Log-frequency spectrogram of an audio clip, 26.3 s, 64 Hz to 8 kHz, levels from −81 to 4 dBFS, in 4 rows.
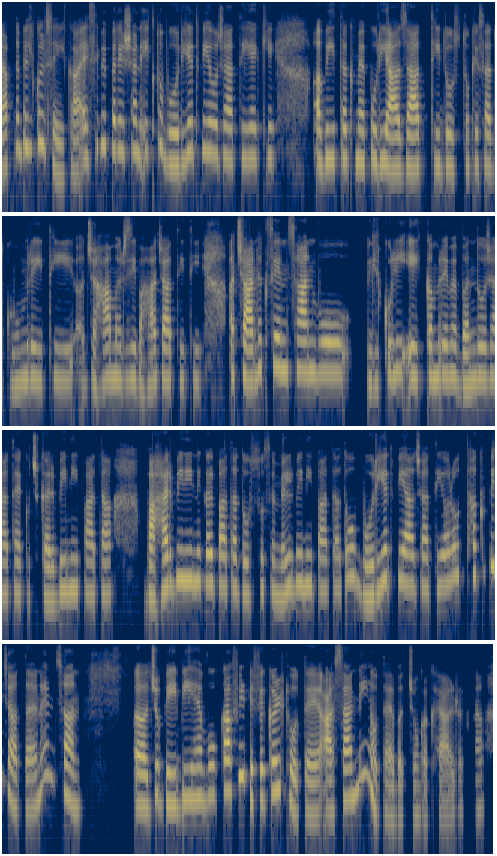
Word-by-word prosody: आपने 190 +10 0
बिल्कुल 290 +2 -1
सही 170 - -5
कहा। 165 +1 +1
ऐसी 230 +6 -2
भी 300 - -1
परेशान 265 -3 0
एक 250 +1 -6
तो 300 - 0
बोरियत 205 +4 -1
भी 265 - -1
हो 250 -1 +1
जाती 220 -1 -2
है 225 - -2
कि 225 +1 -9 0.6
अभी 215 +1 +3
तक 215 - 0
मैं 205 -1 +2
पूरी 210 -1 -1
आज़ाद 180 0 +4
थी, 195 - -3
दोस्तों 190 +1 -6
के 195 - -6
साथ 190 -1 0
घूम 175 +3 -8
रही 195 -2 -3 0.2
थी, 185 -1 -7
अ, - - -11
जहाँ 185 +1 +1
मर्ज़ी 195 -1 -4
वहाँ 180 - -1
जाती 190 -1 0
थी। 180 -1 -11 0.4
अचानक 190 +6 +6
से 255 - +1
इंसान 230 -1 +4
वो 220 - +1 0.5
बिल्कुल 180 +4 -5
ही 220 - -3 0.2
एक 195 -1 -8
कमरे 205 +1 0
में 205 -2 -3
बंद 175 +3 -2
हो 200 - 0
जाता 195 0 -3
है, 190 - -1
कुछ 185 0 -1
कर 170 -2 0
भी 200 - -2
नहीं 210 0 -3
पाता, 190 -1 -1 0.5
बाहर 200 +6 +6
भी 260 +2 -1
नहीं 255 0 +1
निकल 240 -1 +1
पाता, 220 -1 +2
दोस्तों 190 +2 -6
से 205 -1 -8
मिल 185 +4 -2
भी 235 +1 -3
नहीं 225 0 -4
पाता, 205 +1 -2
तो 260 - -6
वो 270 - 0
बोरियत 210 +9 0
भी 255 - -1
आ 230 -2 +5
जाती 215 0 -3
है 225 - -2
और 245 +3 -1
वो 280 - -2 0.2
थक 280 - 0
भी 355 - +3
जाता 185 -6 +1
है 185 +2 0
ना 285 - -4
इंसान। 255 - +1 0.7
अ, 200 -1 +8
जो 250 - +2
बेबी 210 +2 +2
है 230 +1 +1
वो 245 +1 -1
काफ़ी 275 +8 +7
डिफ़िकल्ट 235 +4 +2
होते 175 -3 0
हैं, 165 0 +1
आसान 225 +8 +4
नहीं 375 +7 -4
होता - - -2
है - - -1
बच्चों - - -7
का - - -6
ख़्याल - - -4
रखना। - - -12
210 Hz, 215 wpm, -23 LUFS, 190-235 Hz, 0.7 s, अ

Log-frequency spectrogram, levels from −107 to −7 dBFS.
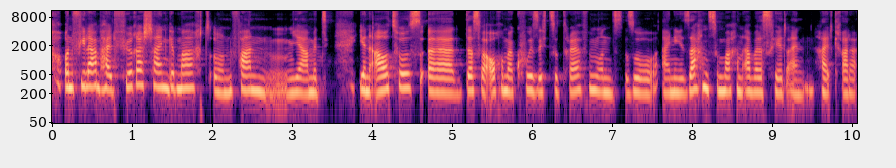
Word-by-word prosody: Und 275 -1 +5
viele 285 0 +3
haben 280 -3 +3
halt 245 -2 +1
Führerschein 285 0 +1
gemacht 265 0 0
und 215 0 -3
fahren, 225 -3 -1
ja, 205 -2 +1
mit 210 -1 -2 0.4
ihren 235 -3 +3
Autos. 255 +4 +3
Äh, 210 -2 +3
das 230 0 +2
war - - +2
auch 215 0 +1
immer 220 -3 0
cool, 235 -1 +3
sich 220 0 -4
zu 220 - -5
treffen 235 +2 -2
und 210 -2 -3
so 205 -2 -3
einige 210 0 -2
Sachen 245 +5 +2
zu 235 -1 -2
machen, 220 0 0
aber 220 -1 0
es 215 - +1
fehlt 210 -1 -4
einem 225 +4 -7
halt 210 - -1
grade 200 -1 -4
225 Hz, 195 wpm, -25 LUFS, 210-245 Hz, 0.4 s, Und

